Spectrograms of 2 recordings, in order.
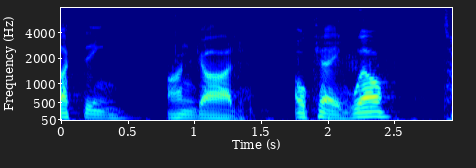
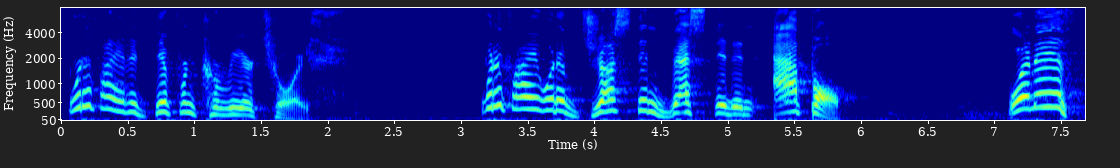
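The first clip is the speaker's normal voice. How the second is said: rising anxious what-ifs; 8 semitones higher than usual. Acted. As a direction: pitch climbing higher with each what-if. Acted worry rising to a cry.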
